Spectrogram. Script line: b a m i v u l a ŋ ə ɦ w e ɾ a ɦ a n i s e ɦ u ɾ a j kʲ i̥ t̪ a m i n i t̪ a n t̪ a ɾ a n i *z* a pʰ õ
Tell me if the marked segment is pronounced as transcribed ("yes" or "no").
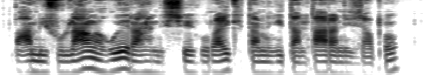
yes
